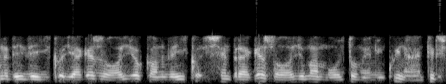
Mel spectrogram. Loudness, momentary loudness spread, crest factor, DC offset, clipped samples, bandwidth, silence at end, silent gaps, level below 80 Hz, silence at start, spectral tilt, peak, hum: -16 LUFS; 6 LU; 16 dB; under 0.1%; under 0.1%; 16 kHz; 0 s; none; -68 dBFS; 0 s; -6 dB/octave; 0 dBFS; none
